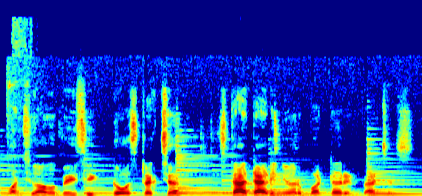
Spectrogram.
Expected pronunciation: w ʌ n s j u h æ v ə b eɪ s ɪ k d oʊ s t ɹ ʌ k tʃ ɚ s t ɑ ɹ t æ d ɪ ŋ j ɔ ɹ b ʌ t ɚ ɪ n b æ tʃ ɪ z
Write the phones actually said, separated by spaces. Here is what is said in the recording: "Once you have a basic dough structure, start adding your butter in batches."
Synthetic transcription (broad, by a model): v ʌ n s j u h æ v ə b eɪ s ɪ k d oʊ s t ɹ ʌ k tʃ ɚ s t ɑ ɹ t æ d ɪ ŋ j ɔ ɹ b ʌ t ɚ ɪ n b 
